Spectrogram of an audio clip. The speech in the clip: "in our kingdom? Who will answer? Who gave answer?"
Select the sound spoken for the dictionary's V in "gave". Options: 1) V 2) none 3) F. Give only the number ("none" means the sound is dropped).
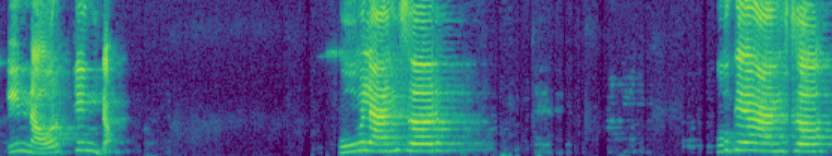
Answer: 2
